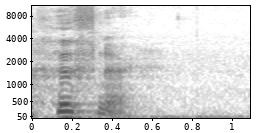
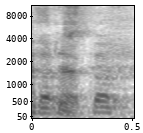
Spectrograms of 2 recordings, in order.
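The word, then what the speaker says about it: Höfner: A Hoofner.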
